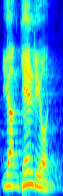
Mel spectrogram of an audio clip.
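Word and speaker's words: εὐαγγέλιον: 유안겔리온. 여러분 거의 신대원 수준으로 발음해 주셨다는 것을 아십니까?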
